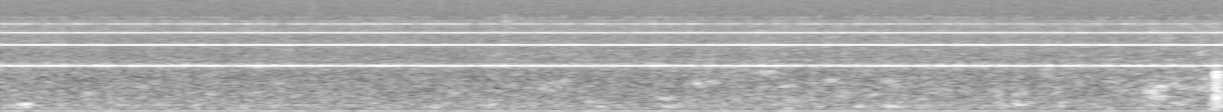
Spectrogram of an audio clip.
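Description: Near silence, with only a faint, steady, high-pitched whine.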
